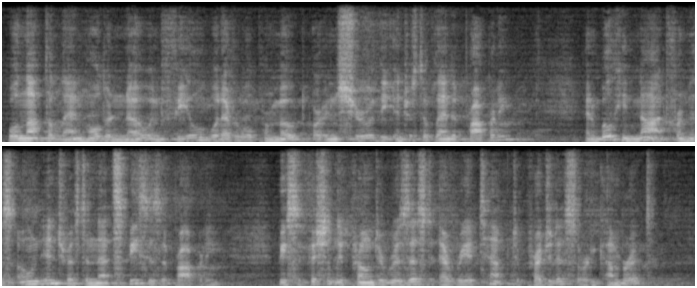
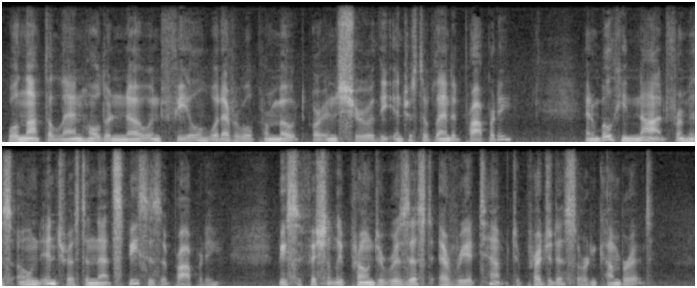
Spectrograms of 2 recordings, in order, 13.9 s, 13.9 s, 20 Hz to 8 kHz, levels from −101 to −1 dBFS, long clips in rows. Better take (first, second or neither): second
